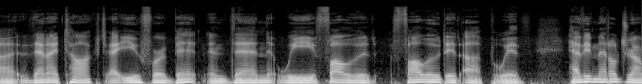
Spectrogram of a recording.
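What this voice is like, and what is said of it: Usual voice. Nothing is said of it.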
